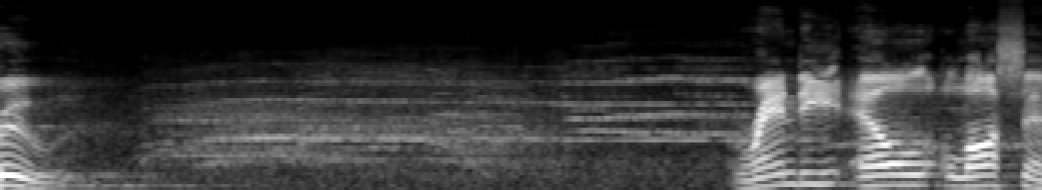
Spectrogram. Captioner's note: crowd cheering; crowd applauding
